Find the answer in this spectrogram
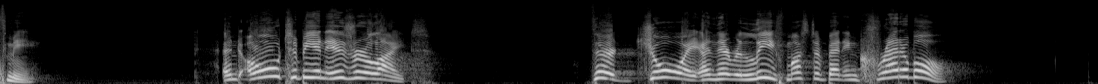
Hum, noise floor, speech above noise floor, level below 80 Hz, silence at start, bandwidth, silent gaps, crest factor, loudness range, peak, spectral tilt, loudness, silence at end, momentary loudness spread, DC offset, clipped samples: none; -74 dBFS; 59 dB; -48 dBFS; 0 s; 13 kHz; none; 14 dB; 4 LU; -4 dBFS; -5.5 dB/octave; -15 LUFS; 1.55 s; 9 LU; under 0.1%; under 0.1%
